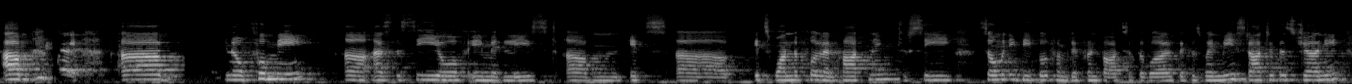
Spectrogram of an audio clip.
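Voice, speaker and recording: A woman's voice: mid-range voice, steady tone, a little slow. A woman from Pakistan, a company head, talking on an online webinar with lots of fillers and restarts. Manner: warm, with many fillers and restarts. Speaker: CEO of a training company, webinar panelist. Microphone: video call. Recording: echoey room, faint background noise.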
